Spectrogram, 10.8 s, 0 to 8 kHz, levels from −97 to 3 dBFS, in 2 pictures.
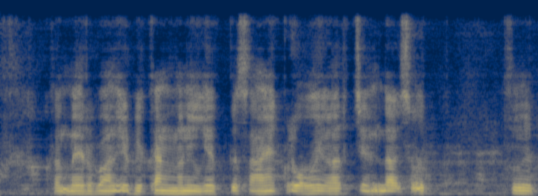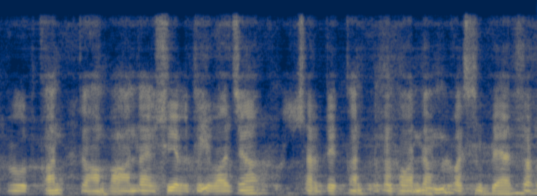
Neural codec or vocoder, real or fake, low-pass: codec, 24 kHz, 1 kbps, SNAC; fake; 7.2 kHz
